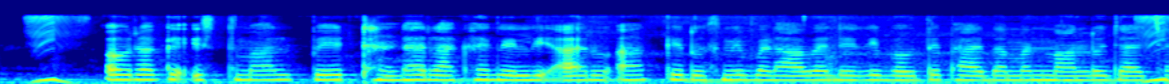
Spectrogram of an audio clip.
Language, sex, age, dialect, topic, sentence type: Maithili, female, 18-24, Angika, agriculture, statement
